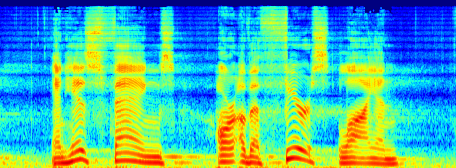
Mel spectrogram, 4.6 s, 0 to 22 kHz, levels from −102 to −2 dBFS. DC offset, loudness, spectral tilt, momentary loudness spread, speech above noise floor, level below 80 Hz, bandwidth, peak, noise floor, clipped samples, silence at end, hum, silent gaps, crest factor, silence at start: under 0.1%; -16 LUFS; -5 dB/octave; 7 LU; 20 dB; -40 dBFS; 19 kHz; 0 dBFS; -36 dBFS; under 0.1%; 0.15 s; none; none; 16 dB; 0 s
